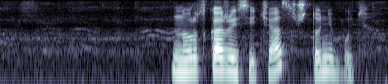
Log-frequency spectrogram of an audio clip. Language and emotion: Russian, neutral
